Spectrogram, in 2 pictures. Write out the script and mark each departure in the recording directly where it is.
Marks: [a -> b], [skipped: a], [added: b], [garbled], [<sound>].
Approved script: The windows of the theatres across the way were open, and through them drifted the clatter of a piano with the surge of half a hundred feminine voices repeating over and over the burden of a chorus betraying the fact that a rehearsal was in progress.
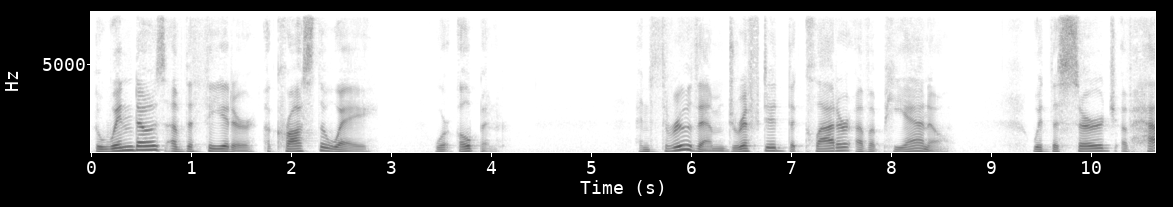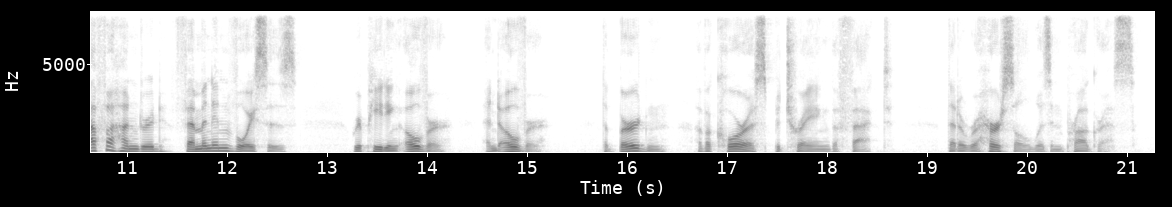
The windows of the [theatres -> theatre] across the way were open, and through them drifted the clatter of a piano with the surge of half a hundred feminine voices repeating over and over the burden of a chorus betraying the fact that a rehearsal was in progress.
